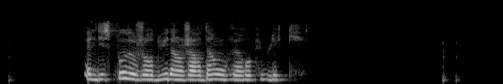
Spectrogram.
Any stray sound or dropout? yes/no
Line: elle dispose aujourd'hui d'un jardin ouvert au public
no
